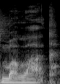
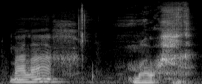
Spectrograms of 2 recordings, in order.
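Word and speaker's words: מלאך: So the Hebrew word for angel is, as a messenger of God, is malach. So let's click on that speaker. Malach. Okay. Malach. Okay, that's the Hebrew pronunciation.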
